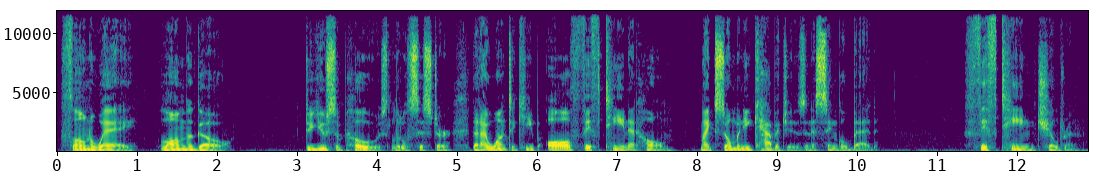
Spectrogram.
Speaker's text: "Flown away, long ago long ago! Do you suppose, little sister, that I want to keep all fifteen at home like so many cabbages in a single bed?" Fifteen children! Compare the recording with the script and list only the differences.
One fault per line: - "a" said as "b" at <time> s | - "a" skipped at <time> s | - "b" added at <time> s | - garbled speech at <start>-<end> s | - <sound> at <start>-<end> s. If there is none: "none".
- "long ago" skipped at 2.2 s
